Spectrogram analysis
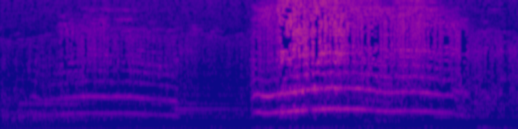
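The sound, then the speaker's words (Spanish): A hungry baby cries in two long, wavering wails, the second louder and slightly higher, faint overall. “Pero a veces el hambre me despierta y lloro.”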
